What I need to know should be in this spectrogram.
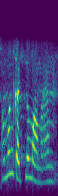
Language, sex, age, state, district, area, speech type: Tamil, female, 18-30, Tamil Nadu, Thanjavur, urban, conversation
